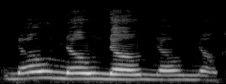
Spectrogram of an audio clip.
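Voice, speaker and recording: A woman's voice: fairly high pitch, very slow, dark tone, no room sound. A young woman, ill and losing her voice, chatting casually to camera at home, rambling and swearing with laughing asides. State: ill with Covid. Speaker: vlogger.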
